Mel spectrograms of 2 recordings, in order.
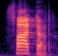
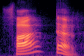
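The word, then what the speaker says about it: Vater: ইয়া মানে এস হ্যাঁ ভি এর উচ্চারণ জার্মান ভাষা হবে ফাও এফ এর মত ফাটার ফাটার মানে বাবা ডাব্লিউ এর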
